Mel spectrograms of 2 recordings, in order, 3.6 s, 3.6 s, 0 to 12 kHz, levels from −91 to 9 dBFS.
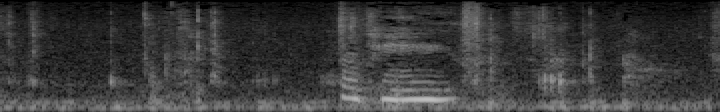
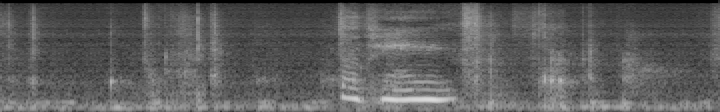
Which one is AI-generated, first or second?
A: second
